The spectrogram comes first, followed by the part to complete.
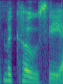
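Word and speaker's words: Micozzi: Is that how you pronounce his last name, Mikozy? It's Mikozy, actually.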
